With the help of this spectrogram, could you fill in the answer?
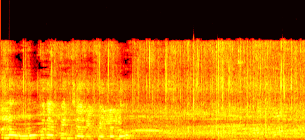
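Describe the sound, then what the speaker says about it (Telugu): A school-day crowd in Kodad, Suryapeta claps and cheers in a continuous dense wash of noise, with children's excited shouts and a voice over the top early on. "ఒకసారి గట్టిగా చప్పట్లు కొట్టండి"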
